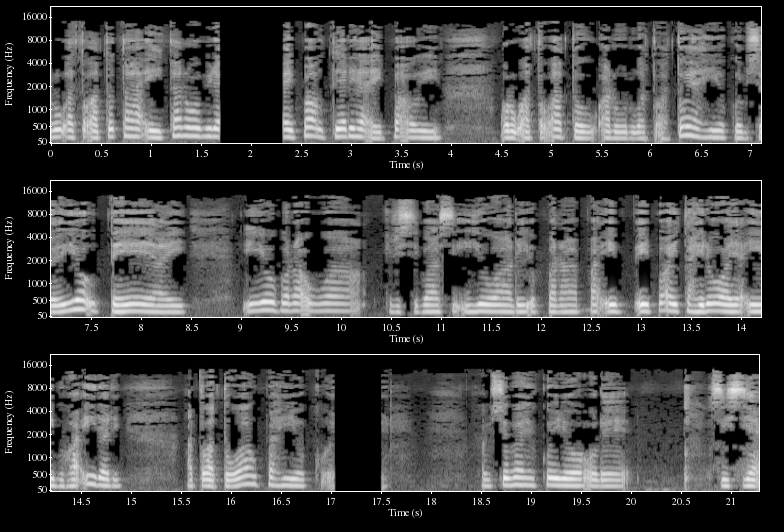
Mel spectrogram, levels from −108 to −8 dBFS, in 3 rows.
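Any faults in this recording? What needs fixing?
A low-bitrate lossy encoder, likely AAC compression, discarded high frequencies and coarsely quantised the rest. The speech sounds dull and smeared, with fizzy sibilants and a warbling texture, which points to around 32 kbps. Encoding at a higher bitrate, or from the original source, would prevent it.

The player was starved of data or blocked, likely a playback stall, and its output went silent until it recovered. The speech stops in mid-flow from 1.68 to 2.33 s and again from 17.03 to 17.52 s, gaps of roughly 0.64 s and 0.47 s. A larger playback buffer or a more reliable delivery path would prevent it.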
